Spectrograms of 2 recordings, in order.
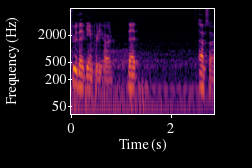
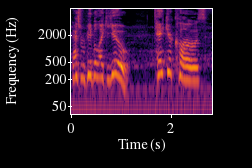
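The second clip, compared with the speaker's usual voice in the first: higher, louder scolding roommate; mock angry roommate; 8 semitones higher, 5 dB louder than usual. Roommate scolding the messy guy, higher and louder. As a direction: chew him out, loud and high. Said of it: "His roommate was like".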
